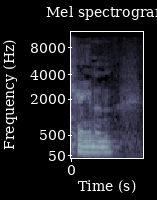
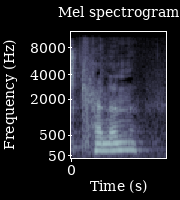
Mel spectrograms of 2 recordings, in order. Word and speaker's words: Kenan: It's in most of your Bibles, it's probably pronounced or translated as Canaan. It's not Canaan. It's a different word again. It's Kenan.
